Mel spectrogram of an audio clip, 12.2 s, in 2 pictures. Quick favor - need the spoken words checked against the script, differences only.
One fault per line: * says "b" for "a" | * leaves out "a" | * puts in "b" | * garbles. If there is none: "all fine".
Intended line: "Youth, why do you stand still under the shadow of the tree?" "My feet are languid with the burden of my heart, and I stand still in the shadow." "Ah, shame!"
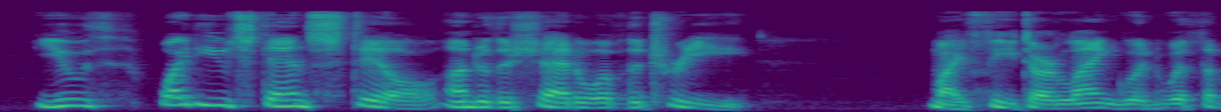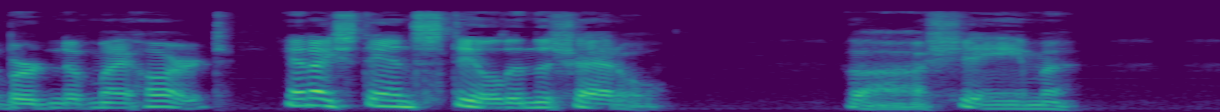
all fine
